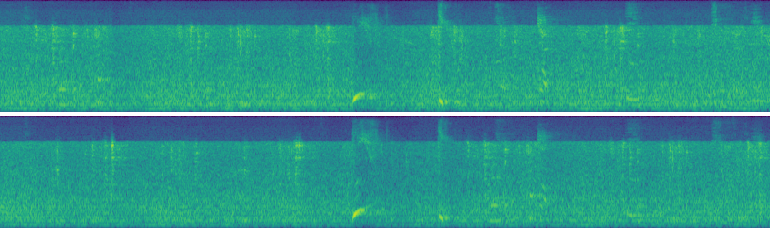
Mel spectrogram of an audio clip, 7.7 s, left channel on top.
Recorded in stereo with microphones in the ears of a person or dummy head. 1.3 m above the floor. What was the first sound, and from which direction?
A shout, 30° right (ahead or behind).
